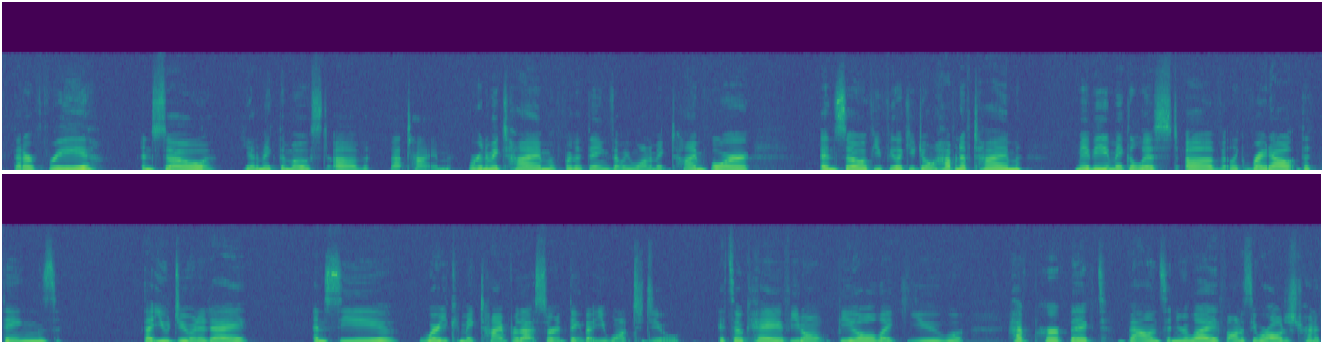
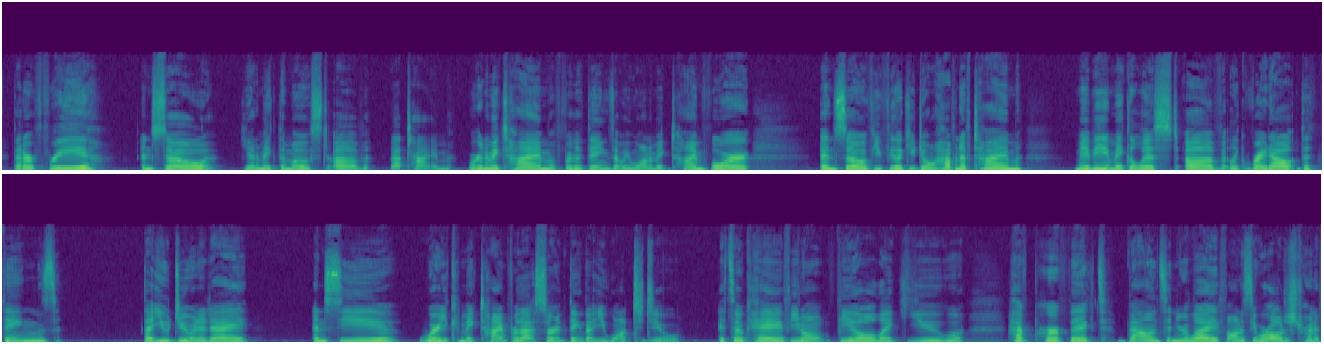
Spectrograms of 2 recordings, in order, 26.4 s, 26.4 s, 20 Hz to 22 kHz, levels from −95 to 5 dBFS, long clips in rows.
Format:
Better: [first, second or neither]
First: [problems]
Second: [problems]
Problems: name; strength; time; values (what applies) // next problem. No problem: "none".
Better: second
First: hiss; faint; throughout; 25 dB below the speech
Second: none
